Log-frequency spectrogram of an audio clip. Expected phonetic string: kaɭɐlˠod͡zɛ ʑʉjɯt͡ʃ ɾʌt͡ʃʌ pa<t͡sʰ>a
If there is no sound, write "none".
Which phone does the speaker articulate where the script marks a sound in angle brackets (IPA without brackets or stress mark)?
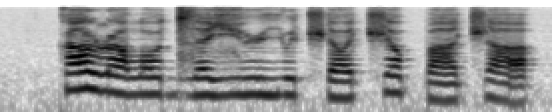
t͡ʃ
